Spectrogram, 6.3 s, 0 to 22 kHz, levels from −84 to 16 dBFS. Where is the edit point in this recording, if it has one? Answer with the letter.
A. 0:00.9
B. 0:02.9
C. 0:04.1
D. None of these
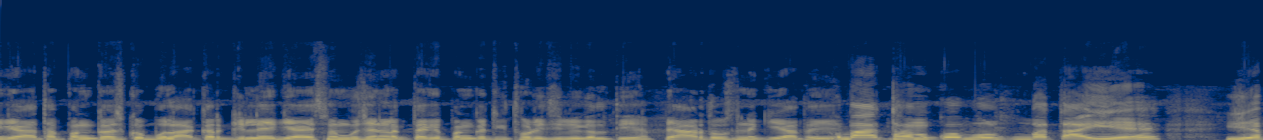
C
